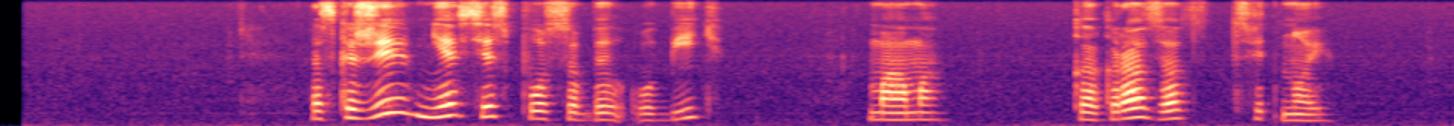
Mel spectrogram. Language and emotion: Russian, neutral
